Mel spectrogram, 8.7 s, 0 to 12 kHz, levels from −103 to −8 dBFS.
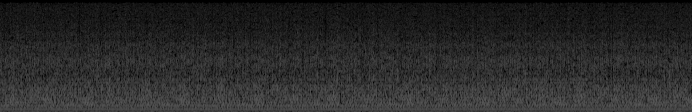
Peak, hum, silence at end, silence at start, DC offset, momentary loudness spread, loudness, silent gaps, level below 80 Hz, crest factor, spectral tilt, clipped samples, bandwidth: -50 dBFS; 50 Hz at -75 dBFS; 0 s; 0 s; under 0.1%; 0 LU; -67 LUFS; none; under -90 dBFS; 16 dB; -3 dB/octave; under 0.1%; 11 kHz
